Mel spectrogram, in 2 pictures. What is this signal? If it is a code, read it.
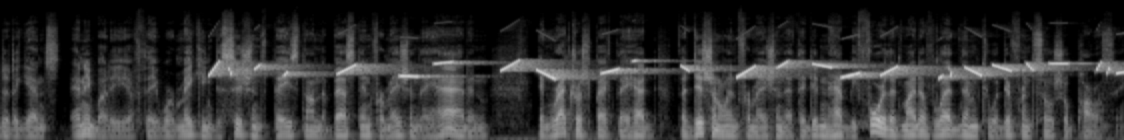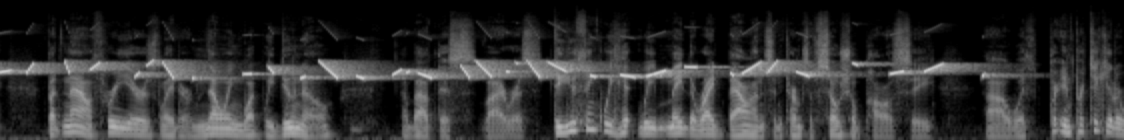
Bird-like chirps, with room echo and speech in English. There is no code.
